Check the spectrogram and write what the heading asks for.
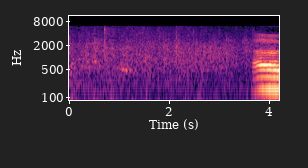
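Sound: applause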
